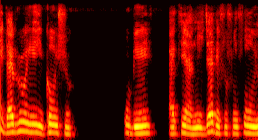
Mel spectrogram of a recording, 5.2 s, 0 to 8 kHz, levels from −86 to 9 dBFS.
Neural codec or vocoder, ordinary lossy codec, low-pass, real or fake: codec, 24 kHz, 0.9 kbps, WavTokenizer, medium music audio release; Opus, 64 kbps; 7.2 kHz; fake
